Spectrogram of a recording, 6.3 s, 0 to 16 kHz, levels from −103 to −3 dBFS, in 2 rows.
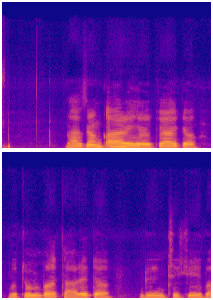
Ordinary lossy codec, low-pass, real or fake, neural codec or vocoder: none; 14.4 kHz; fake; codec, 44.1 kHz, 2.6 kbps, SNAC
